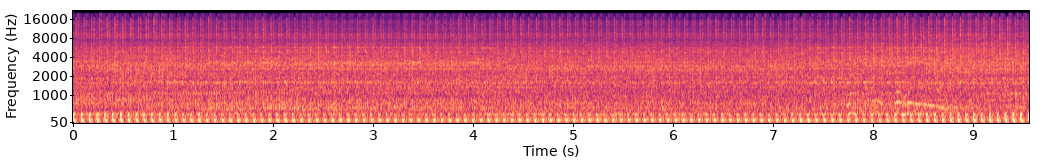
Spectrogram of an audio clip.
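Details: Wheel Horse RS-83 Ride Away Sr. single-cylinder engine first start after fitting new WICO HX magneto coil, points and condenser, choke held; crisp evenly spaced firing pulses, steady beat, no misses or rattles, running well.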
